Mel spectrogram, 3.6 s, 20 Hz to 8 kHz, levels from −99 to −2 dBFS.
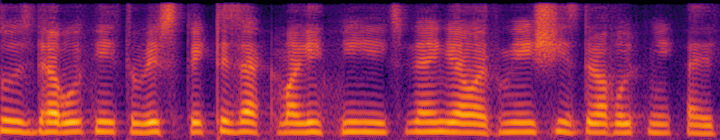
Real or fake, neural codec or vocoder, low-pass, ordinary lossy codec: fake; codec, 16 kHz, 0.5 kbps, FreqCodec, larger model; 7.2 kHz; none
